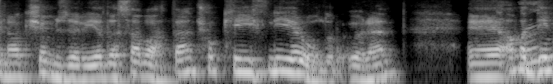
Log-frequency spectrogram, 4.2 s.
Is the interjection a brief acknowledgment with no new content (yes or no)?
yes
